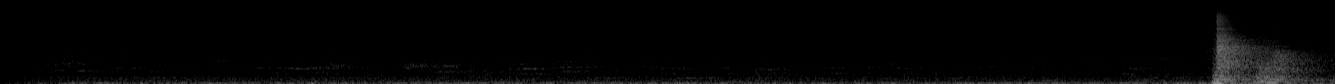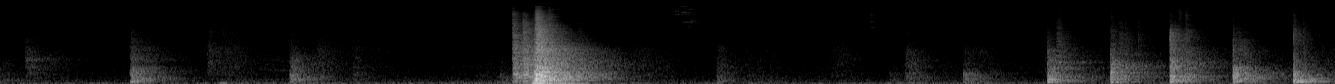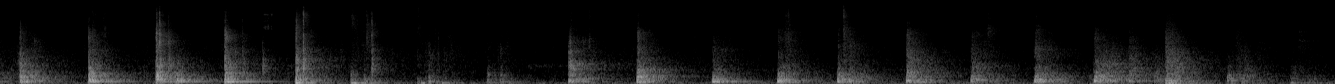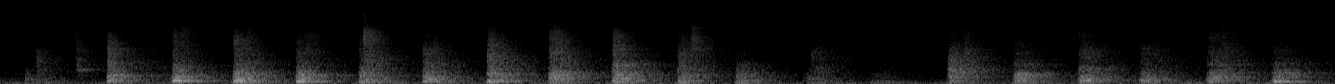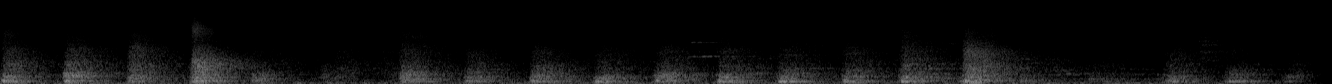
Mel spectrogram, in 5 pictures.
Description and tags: Door opening stairs walking
A quiet staircase between two floors in an old house in Berlin. A woman opens a old wodden door on the upper floor, then closes it and walks downwards. She passes the microphone from right to left and walks three floors down.
old, creaky, footsteps, door, field-recording, squeak, wooden, berlin, germany, opening, stairs, walk, close, squeaking, wood, down, creak, open, german, steps, walking, squeaky, feet, closing, floor, woman, stair, stereo, house, staircase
